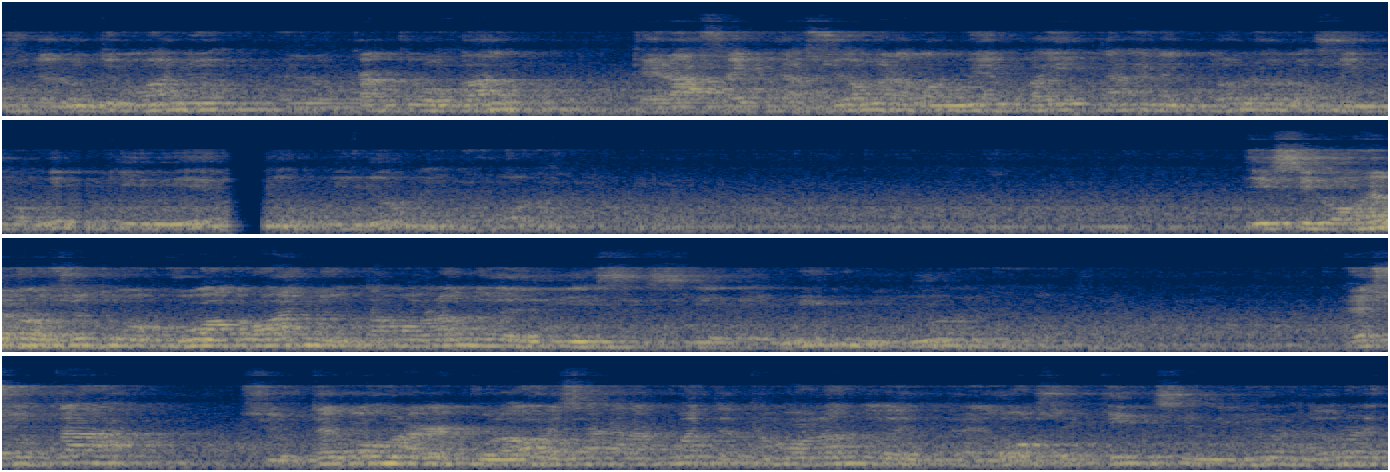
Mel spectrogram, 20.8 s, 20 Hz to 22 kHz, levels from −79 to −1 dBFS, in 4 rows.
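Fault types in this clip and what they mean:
Call audio freeze: At 6.04 s the sound stops moving forward until 6.19 s. For 126 ms the last moment is stretched into a fading buzz or hiss. Then 20 ms of silence follows. Nothing is skipped. The audio resumes exactly where it stopped, so everything after it runs 126 ms late. The likely cause is a network stall that emptied the receiver's jitter buffer, so the receiver filled the wait with that fading tail.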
